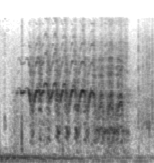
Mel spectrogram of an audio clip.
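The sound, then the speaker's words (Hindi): A tired horse gives a loud, long whinny whose pitch quavers rapidly up and down for over a second. It stands alone over a low rumble. “इन थके हुए घोड़ों से तुम शाम जाना चाहते हो?”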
